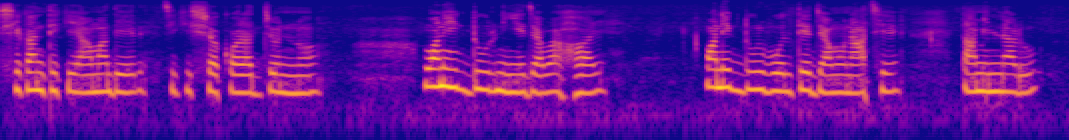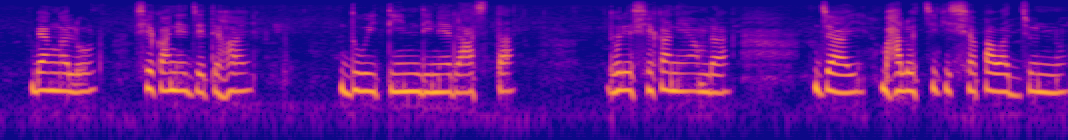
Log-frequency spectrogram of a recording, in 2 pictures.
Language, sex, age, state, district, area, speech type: Bengali, female, 30-45, West Bengal, Birbhum, urban, spontaneous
